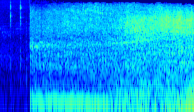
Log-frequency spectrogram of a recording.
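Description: A small airplane engine kicks in abruptly after a brief quiet moment, then drones steadily with a low, throbbing hum under a broad roar that gradually grows louder, during a sightseeing flight over the mountains of Triglav National Park.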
